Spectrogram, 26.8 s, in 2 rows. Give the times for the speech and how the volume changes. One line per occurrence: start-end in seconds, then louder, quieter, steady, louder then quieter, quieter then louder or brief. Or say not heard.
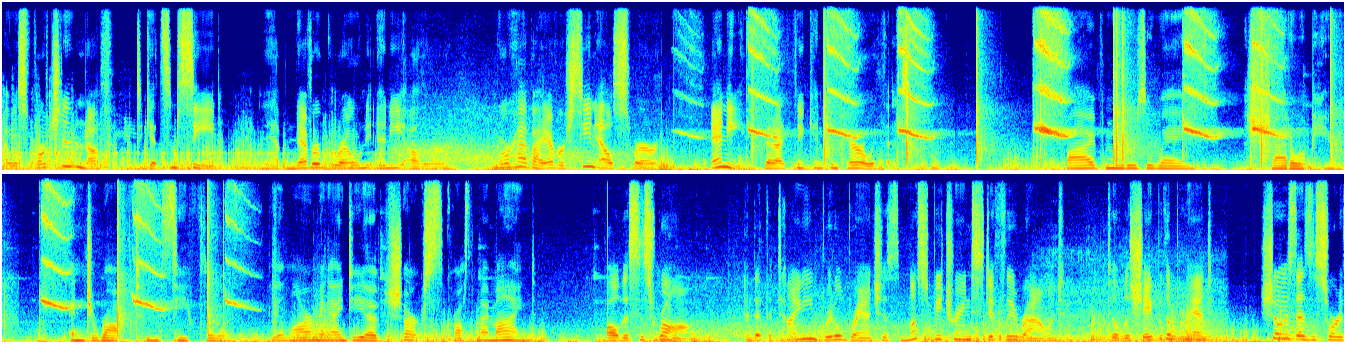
0.0-9.1 steady
10.7-18.8 steady
19.4-26.8 steady.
